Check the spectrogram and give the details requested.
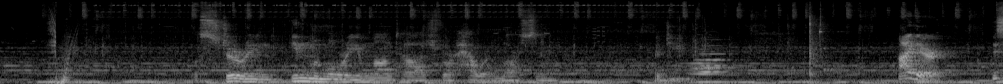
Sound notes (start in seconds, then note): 6.9 keystroke, beep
